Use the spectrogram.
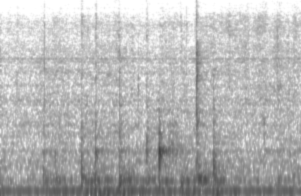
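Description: Hot boiling blueberry jam stirred in a pot, with soft scraping knocks and bubbling over a steady low hum, faint and close, with no talking.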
